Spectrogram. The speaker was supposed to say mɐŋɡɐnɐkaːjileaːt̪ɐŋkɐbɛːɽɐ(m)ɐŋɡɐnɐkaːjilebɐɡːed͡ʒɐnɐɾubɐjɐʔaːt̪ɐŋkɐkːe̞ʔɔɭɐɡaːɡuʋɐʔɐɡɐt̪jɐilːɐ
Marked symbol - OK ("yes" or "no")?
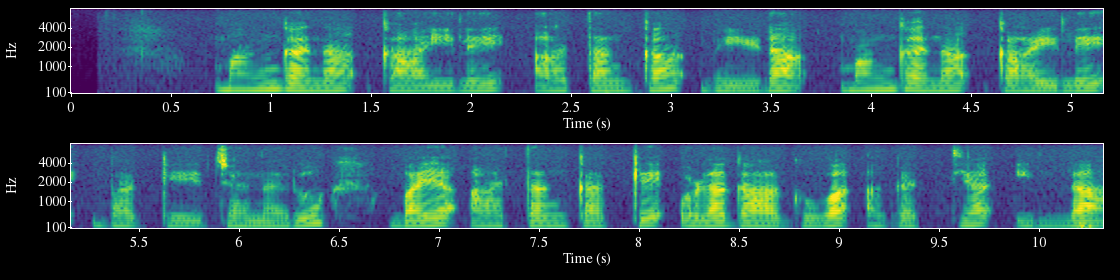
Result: yes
